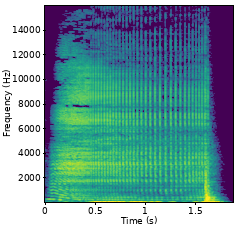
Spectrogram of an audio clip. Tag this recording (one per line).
close
closing
creak
creaking
creaky
creepy
door
doors
frightening
ghost
halloween
haloween
horror
open
opening
scary
slow
squeak
squeaking
squeaky
wood
wooden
